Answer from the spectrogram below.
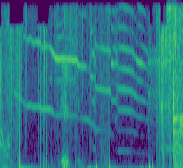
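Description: A cat gives a long, drawn-out meow with wavering pitch, fairly loud, over a busy background of sharp clicks and thumps.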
